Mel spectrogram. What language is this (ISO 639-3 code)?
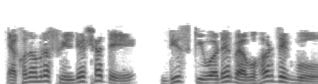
ben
